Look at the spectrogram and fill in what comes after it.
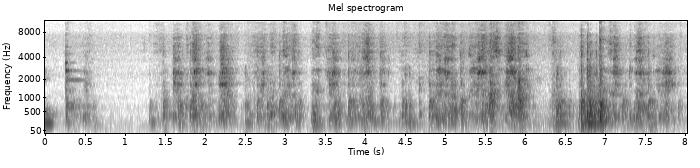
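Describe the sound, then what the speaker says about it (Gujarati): A spoon scrapes and rasps against a pan while stirring a matar paneer curry, in repeated close, fairly loud strokes after a brief pause at the start, with no talk. "હવે હલાવી દઈએ."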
